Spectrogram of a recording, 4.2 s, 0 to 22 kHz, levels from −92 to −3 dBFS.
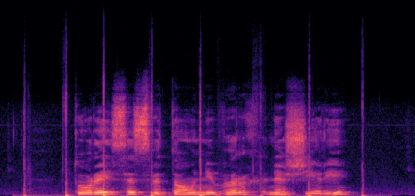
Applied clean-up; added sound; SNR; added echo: none; Walk, footsteps; 10 dB; none.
